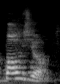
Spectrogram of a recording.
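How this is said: It is said the Mexican way, with a y-sound.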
